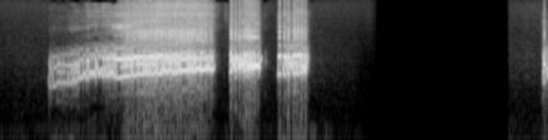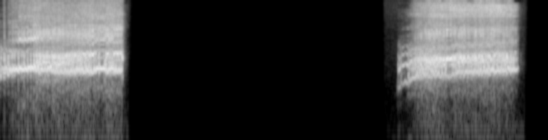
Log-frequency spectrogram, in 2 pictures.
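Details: Sumatran female red junglefowl crowing to attract males: three long, strained, nasal calls several seconds apart, each held about a second, with two short clipped notes after the first. The background is silent.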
